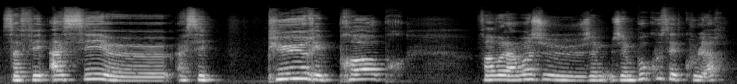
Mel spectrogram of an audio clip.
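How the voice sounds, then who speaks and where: Slow and medium-pitched, a woman's voice echoes through the room as she casually shows her favorite nail polishes for a vlog. Though she's hesitant, dropping lots of fillers and a trailing "donc voilà," she gets enthusiastic about the polishes she prefers.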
